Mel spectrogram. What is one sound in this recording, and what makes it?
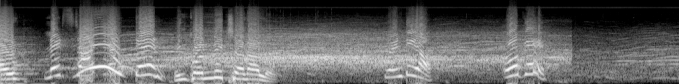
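A young woman sings loudly through a microphone.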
